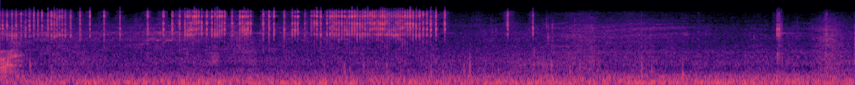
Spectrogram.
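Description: Shimano Stella spinning reel's drag buzzing with rapid fine clicks as a freshly hooked fish strips line, stopping suddenly about two seconds in.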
